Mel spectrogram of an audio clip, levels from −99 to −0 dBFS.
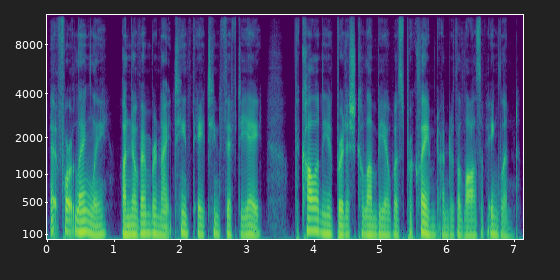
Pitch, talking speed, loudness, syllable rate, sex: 100 Hz, 175 wpm, -22 LUFS, 5.8 syllables/s, male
